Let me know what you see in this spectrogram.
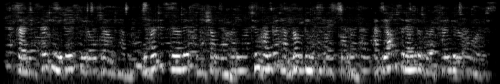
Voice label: female live rec; SiSEC11; underdetermined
